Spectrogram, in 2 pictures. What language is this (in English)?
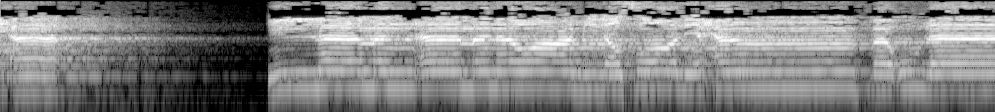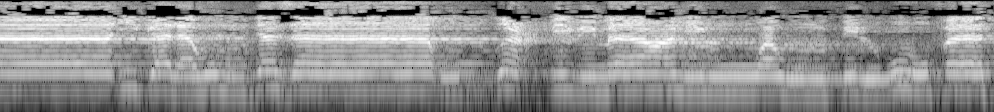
Arabic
